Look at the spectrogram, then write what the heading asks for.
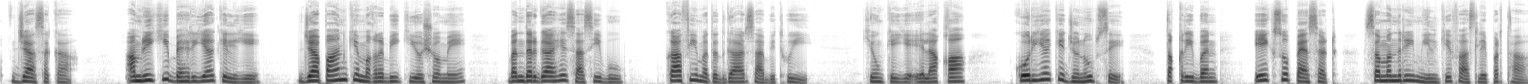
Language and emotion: Urdu, neutral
